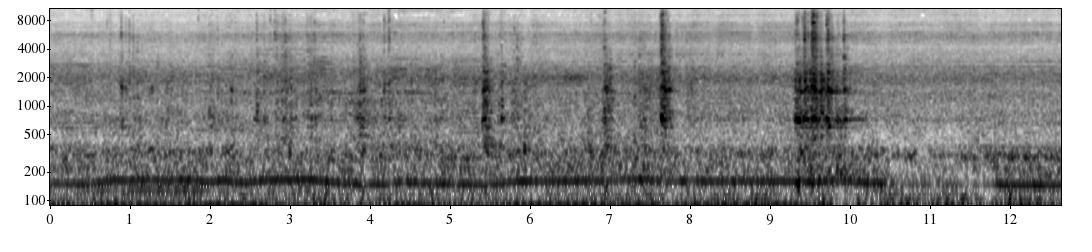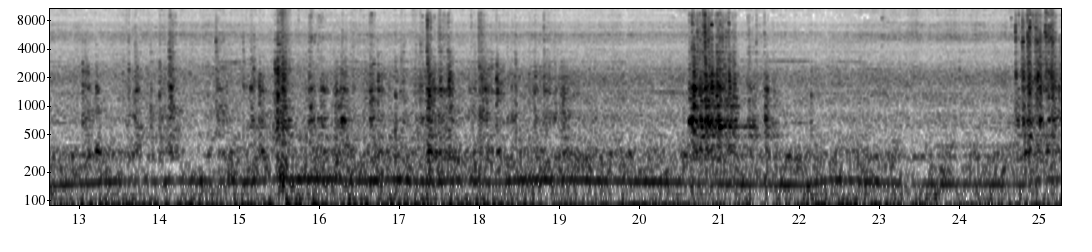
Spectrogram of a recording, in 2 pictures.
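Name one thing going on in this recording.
Metal clanks and squeaks as a digger bucket swings.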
